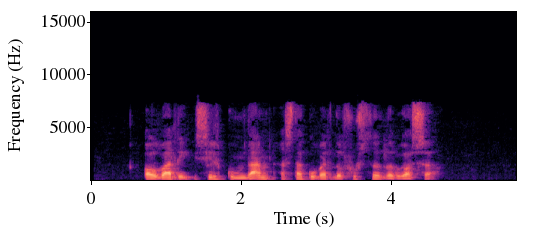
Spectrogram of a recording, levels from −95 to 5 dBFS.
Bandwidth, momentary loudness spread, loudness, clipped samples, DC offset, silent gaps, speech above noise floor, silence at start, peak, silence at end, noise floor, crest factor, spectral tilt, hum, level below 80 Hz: 7.8 kHz; 11 LU; -20 LUFS; under 0.1%; under 0.1%; none; 54 dB; 0.7 s; -2 dBFS; 1.1 s; -73 dBFS; 20 dB; -5 dB/octave; none; -62 dBFS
